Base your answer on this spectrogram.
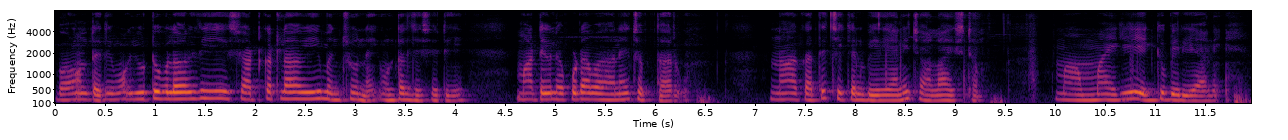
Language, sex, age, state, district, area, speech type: Telugu, female, 30-45, Telangana, Medchal, urban, spontaneous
